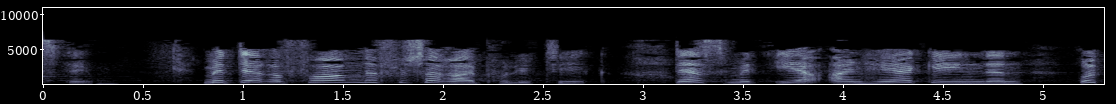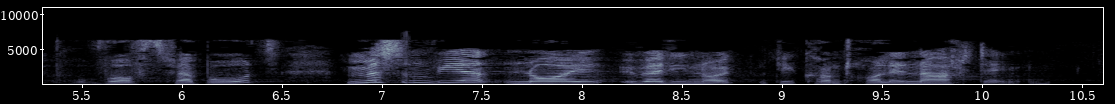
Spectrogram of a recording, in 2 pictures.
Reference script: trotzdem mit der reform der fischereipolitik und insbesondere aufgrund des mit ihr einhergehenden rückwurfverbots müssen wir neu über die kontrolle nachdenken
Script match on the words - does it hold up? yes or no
no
